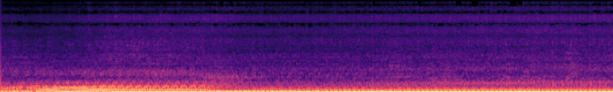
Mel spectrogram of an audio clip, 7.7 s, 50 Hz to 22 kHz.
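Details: LS Fest car with a new Flowmaster U-fit stainless dual exhaust, Hooker Blackheart mufflers and the electric cutouts open. A deep V8 burble climbs through quick blips, then settles into a heavy, even drone. Normal revving.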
